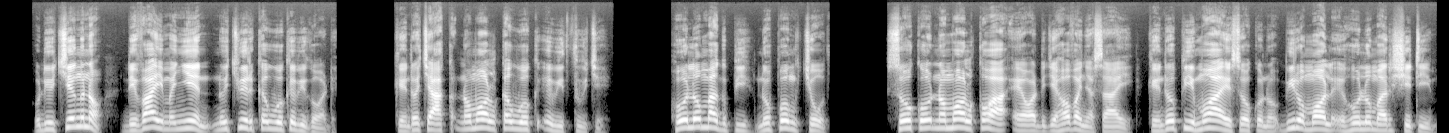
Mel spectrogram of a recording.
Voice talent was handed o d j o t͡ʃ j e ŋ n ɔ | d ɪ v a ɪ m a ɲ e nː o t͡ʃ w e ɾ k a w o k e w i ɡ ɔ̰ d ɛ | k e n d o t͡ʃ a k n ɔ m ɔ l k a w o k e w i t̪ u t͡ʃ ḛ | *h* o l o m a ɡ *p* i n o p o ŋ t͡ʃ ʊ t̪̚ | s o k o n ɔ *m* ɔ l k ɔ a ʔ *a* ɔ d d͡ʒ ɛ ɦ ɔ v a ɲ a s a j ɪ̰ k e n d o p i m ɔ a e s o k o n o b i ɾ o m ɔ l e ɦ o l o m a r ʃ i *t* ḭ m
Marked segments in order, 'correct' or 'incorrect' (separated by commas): correct, correct, correct, incorrect, correct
